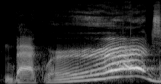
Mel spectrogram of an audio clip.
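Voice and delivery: high, loud word rising into a yell; Mater. Acted. Mater tests reverse and takes off, loud high holler. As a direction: stretch it into a startled holler. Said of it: "Mater says".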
